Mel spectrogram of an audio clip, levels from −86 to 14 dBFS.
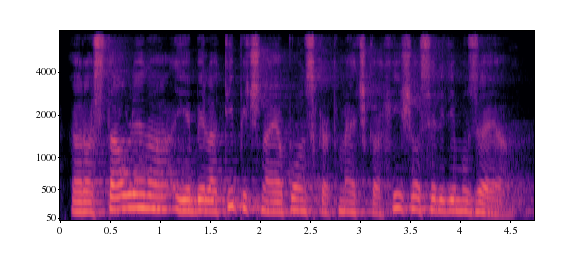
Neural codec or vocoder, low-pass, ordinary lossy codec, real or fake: none; 7.2 kHz; none; real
